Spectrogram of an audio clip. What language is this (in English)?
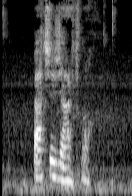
Persian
